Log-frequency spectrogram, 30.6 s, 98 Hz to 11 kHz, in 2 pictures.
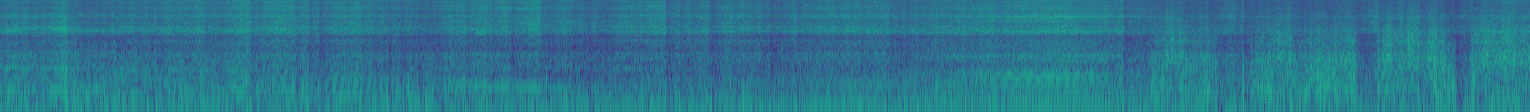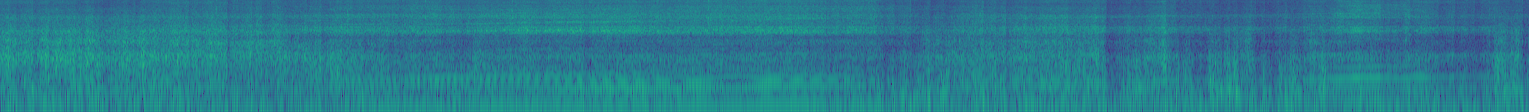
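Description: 2005 Suzuki GSX-R 1000's inline-four engine pulling hard on track, its pitch climbing under acceleration, twice. Heavy wind rush on the microphone swamps the engine for several seconds in between.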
